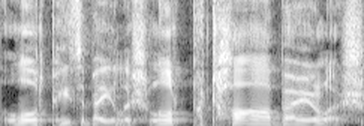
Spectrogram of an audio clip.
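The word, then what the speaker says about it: Petyr: Lord Peter Beish Lord Patar Bish like pronounced Patar Petar it's like Peter I know it's got a Y in it but Oh that's amazing.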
